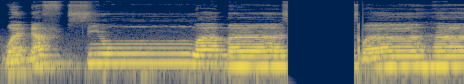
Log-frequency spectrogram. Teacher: Wa nafsin wa itu dengung 2 harakat, masuk dan dengung idgham ma'al gunnah. Caranya adalah kita muncungkan mulut kita sebab apa huruf waw.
